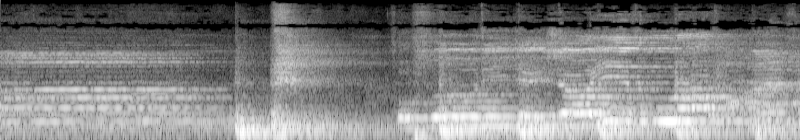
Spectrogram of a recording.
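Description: Mixed-voice a cappella group singing: held chords in harmony, then about two seconds in a vocal-percussion beat comes in with regular low thumps about twice a second, and the voices sing a melody over it.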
